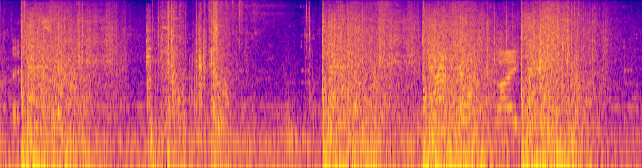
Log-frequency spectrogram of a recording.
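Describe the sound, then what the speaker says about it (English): Guns fired into the air during Fourth of July celebrations, heard as loud, repeated booming shots and bursts of gunfire in quick succession, with a busy, noisy outdoor backdrop. "they shoot their guns in the air"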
